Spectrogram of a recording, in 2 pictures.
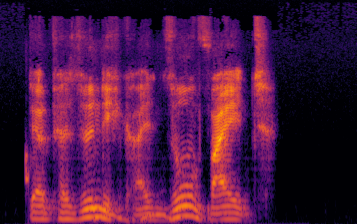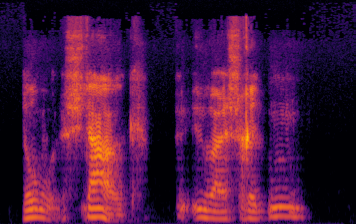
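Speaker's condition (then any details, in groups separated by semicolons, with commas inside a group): Spastic tetraparesis; umbilical cord around neck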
